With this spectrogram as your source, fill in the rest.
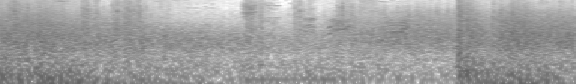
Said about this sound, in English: Runs through his own artillery.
